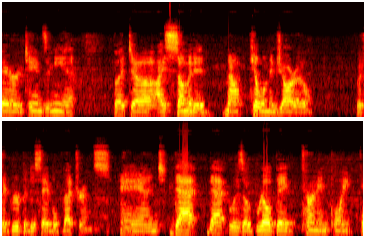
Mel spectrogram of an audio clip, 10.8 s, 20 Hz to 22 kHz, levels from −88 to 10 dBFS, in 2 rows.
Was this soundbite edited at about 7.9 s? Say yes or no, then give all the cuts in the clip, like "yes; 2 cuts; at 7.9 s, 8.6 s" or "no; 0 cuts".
yes; 1 cut; at 7.9 s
